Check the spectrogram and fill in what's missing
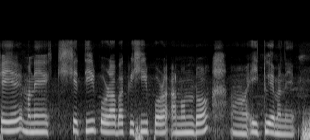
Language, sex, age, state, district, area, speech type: Assamese, female, 45-60, Assam, Nagaon, rural, spontaneous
